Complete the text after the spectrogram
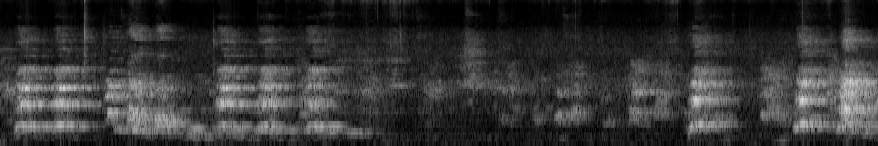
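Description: A dog howls and whines in long, high cries close by.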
